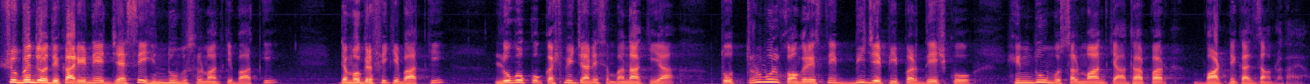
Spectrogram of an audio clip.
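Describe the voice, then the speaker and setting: A male news anchor delivers scripted narration in a steady, formal manner. His voice sits a little higher than most men's, and he reads from a studio mic. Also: normal speed.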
